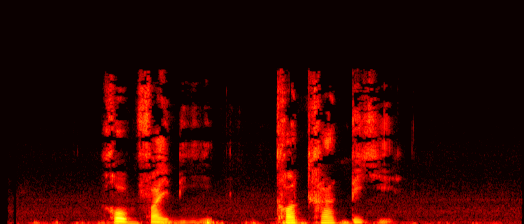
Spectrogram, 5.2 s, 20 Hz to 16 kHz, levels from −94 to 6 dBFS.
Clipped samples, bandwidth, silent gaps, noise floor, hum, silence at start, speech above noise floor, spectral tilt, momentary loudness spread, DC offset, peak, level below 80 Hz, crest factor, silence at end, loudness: under 0.1%; 11.5 kHz; none; -62 dBFS; none; 1 s; 38 dB; -6 dB/octave; 22 LU; under 0.1%; -2 dBFS; -54 dBFS; 26 dB; 1.35 s; -25 LUFS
